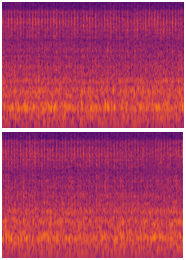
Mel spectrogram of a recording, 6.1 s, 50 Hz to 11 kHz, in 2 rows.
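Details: Daihatsu Charade '85 engine running steadily with a fast rattling tick, roughly three per second, riding over the run; abnormal engine knock, cause unknown.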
